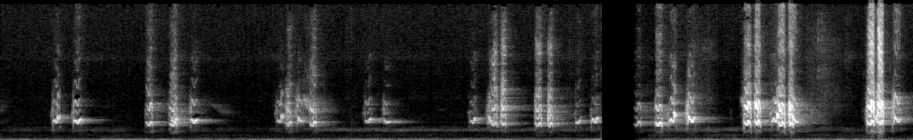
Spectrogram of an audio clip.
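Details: Buff-banded Rail chick begging from its mother, recorded as a lure call: a long run of short chirps and grating squawks roughly once a second, with a brief silent break and louder harsh notes at the close.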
